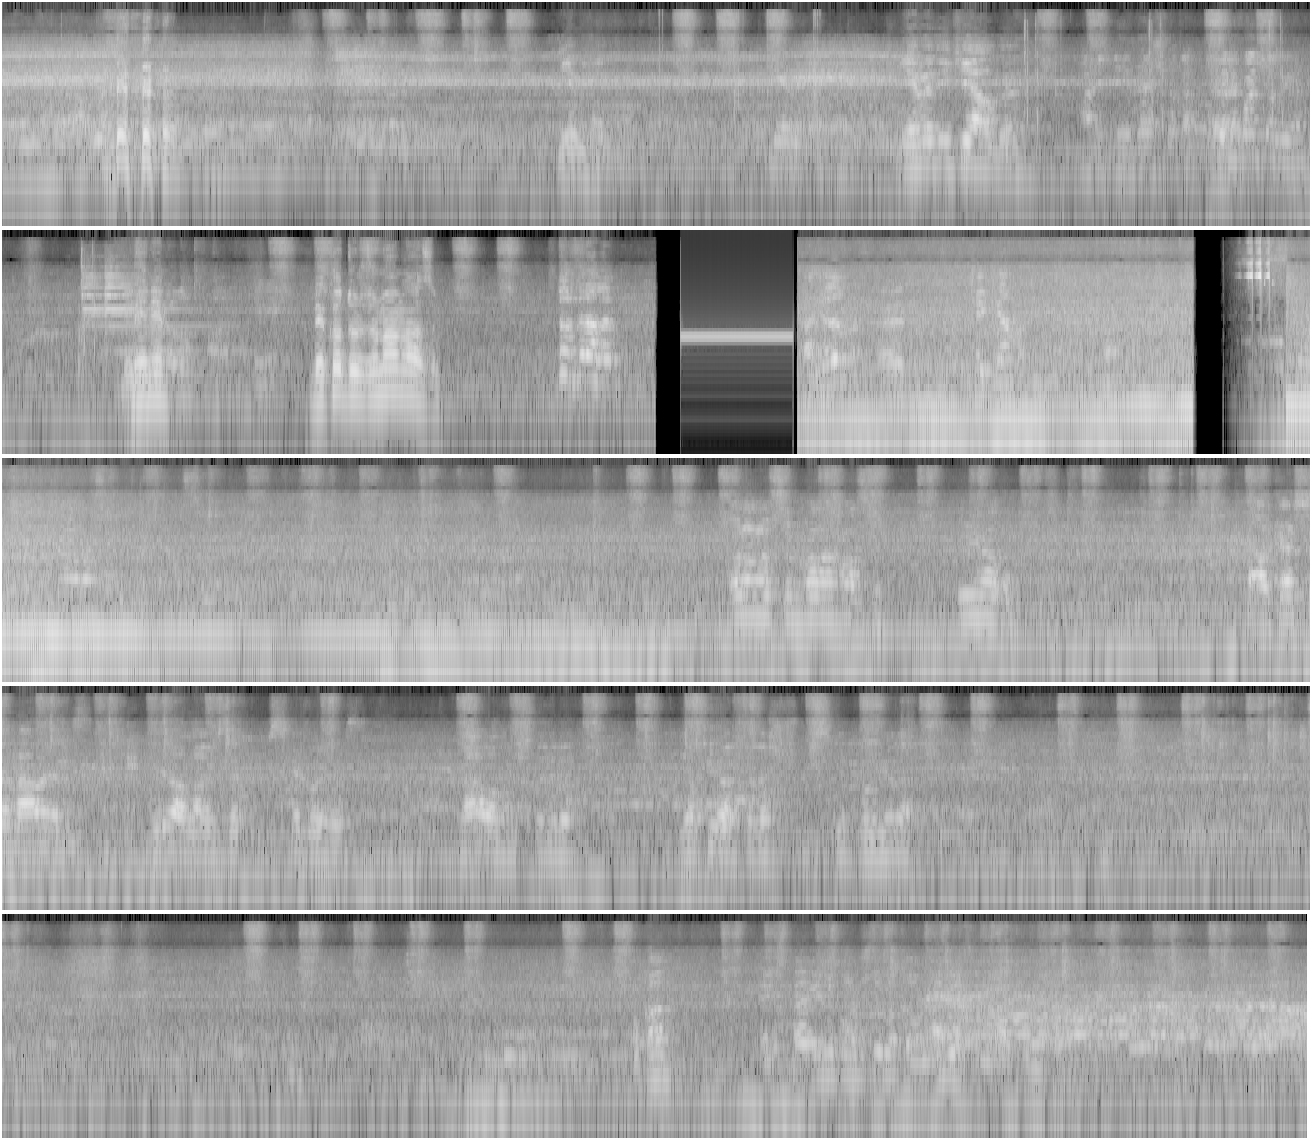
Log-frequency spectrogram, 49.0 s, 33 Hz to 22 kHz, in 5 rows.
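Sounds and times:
spray can hissing: 2.4s - 4.2s, 4.8s - 5.9s, 7.7s - 8.3s, 13.2s - 13.8s, 20.7s - 23.4s, 24.2s - 29.0s, 33.2s - 40.4s, 41.0s - 45.1s.

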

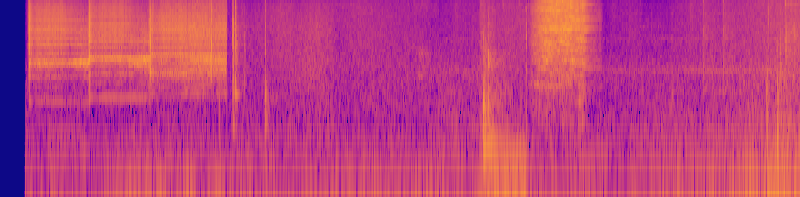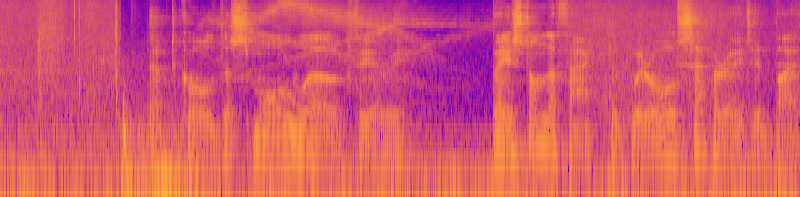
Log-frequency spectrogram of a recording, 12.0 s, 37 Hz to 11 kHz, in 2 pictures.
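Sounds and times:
clock radio alarm: 7.3s - 10.0s.

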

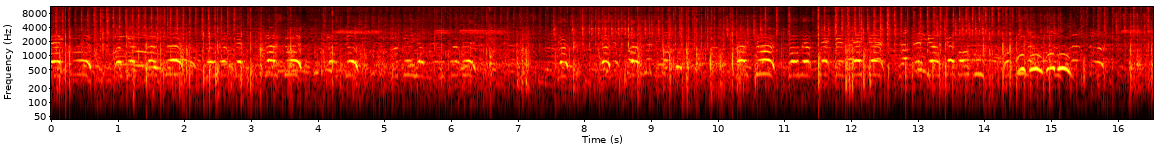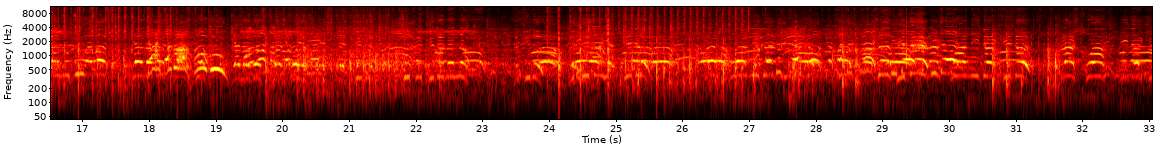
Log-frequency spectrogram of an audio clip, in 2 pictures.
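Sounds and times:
paintball markers firing: 0.0s - 18.6s, 24.0s - 27.2s
people shouting: 0.0s - 33.0s.

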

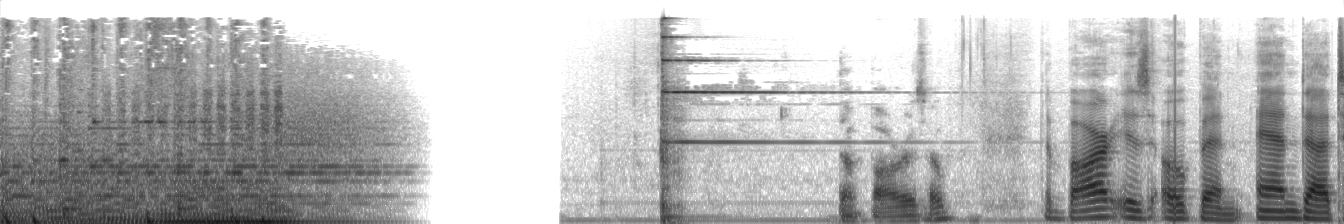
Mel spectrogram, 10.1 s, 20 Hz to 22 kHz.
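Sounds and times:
bell ding: 4.9s - 8.0s.

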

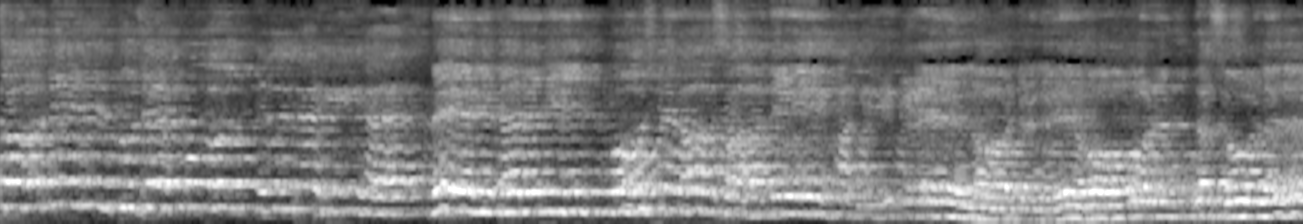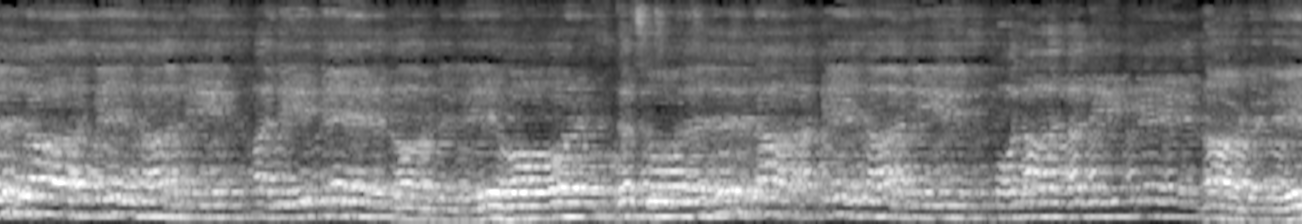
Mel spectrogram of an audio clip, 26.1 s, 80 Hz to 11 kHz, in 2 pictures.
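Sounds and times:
men chanting through microphones: 0.0s - 26.0s.

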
